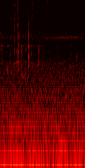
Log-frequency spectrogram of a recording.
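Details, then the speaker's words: Carburetor float, checked by shaking after about an hour submerged in an ultrasonic cleaner: faint wet sloshing and dripping inside, so a pontoon is leaking and failing. "Okay, but there's liquid inside here."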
